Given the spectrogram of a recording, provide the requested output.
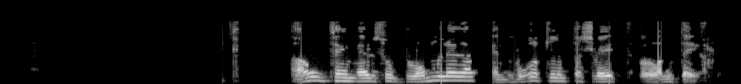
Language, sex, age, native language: Icelandic, male, 60-69, Icelandic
